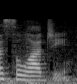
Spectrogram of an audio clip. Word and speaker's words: Salaji: My name is Salaji. It's just like it looks.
